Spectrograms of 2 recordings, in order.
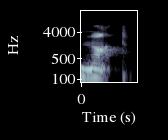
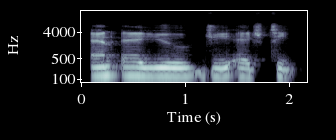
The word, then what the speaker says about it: naught: something in there but essentially the way we pronounce it is uh delta h naught n a u g h t n a u g h t that's the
